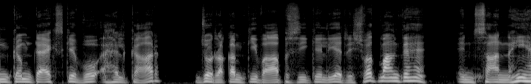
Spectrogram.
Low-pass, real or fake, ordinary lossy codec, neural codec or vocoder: 19.8 kHz; real; none; none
